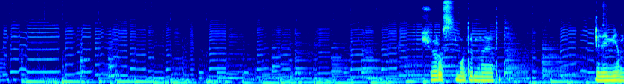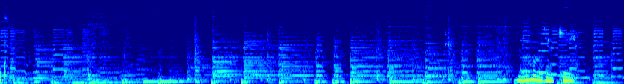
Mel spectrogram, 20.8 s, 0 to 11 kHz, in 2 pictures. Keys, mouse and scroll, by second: 0.2 scroll down 1, 0.2 scroll up 1, 0.3 Tab, 0.7-2.4 middle drag, 2.4 click, 3.1 middle click, 3.4 z, 4.3-5.7 middle drag, 5.7 click, 6.2 click, 7.3 shift+h, 7.5-8.1 middle drag, 8.1 Tab, 8.6-9.7 middle drag, 9.7 Tab, 10.1-11.9 shift+middle drag, 11.9 Tab, 12.6 middle click, 13.4 scroll up 1, 13.9 Tab, 17.5-20.8 middle drag.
